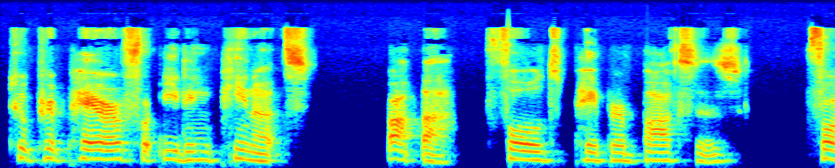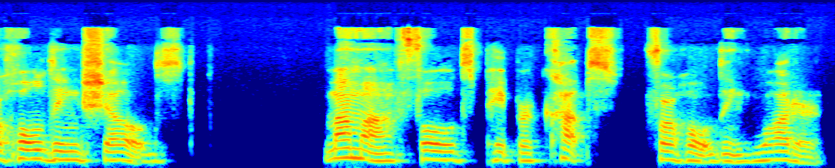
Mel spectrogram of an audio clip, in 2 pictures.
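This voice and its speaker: A woman from Taiwan, hoarse from a cold, reading her poem slowly and deliberately over a video call. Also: low voice, darkish tone, dry recording, studio quality. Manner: slow, deliberate recitation with pauses. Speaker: poet reading her work. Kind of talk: poetry reading.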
